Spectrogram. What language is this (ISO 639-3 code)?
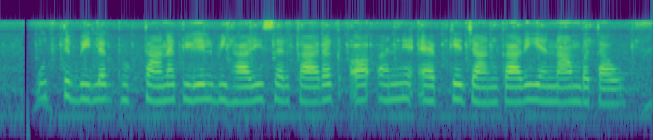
mai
